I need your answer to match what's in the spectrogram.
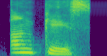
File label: "uncase", Indian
